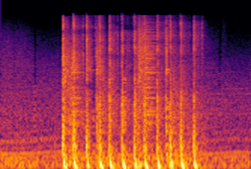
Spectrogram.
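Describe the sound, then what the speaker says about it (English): A rapid burst of automatic gunfire from the PUBG Mobile video game, about a dozen sharp shots in quick succession, loud and close, with no talk over it. "Oh, he's getting shot in between them."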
